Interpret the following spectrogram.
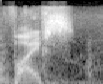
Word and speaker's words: Vies: saying my name wrong it's not faes it's vies so I've corrected myself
